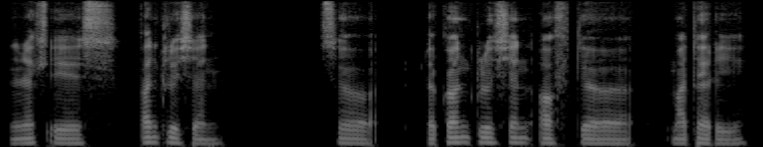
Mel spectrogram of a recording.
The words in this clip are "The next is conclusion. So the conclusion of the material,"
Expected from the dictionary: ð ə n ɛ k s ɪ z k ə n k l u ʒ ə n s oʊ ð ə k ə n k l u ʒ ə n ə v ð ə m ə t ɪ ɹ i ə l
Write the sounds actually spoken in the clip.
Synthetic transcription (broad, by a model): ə n ɛ k s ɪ s k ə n k l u ʃ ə n s oʊ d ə k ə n k l u ʃ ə n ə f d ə m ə t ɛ ɹ i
